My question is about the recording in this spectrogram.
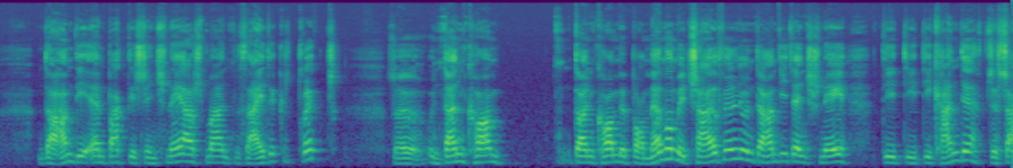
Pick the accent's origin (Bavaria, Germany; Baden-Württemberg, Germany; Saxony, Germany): Saxony, Germany; Dresden; Ich bin ja nur ein Junge der inneren Neustadt. Ich bin auf der Großmeißner Straße groß geworden, bis zum Ausbomben.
